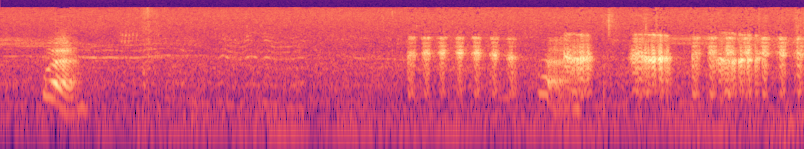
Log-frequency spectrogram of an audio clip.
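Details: A very small wild frog calling by a river in the Midi-Pyrénées, southern France, its throat inflating; possibly a warning or mating call. Short bird-like chirps come in quick pulsed bursts, with a person speaking briefly at the start.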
